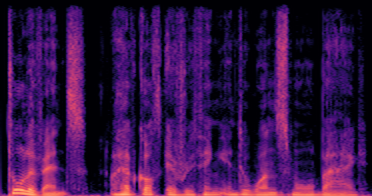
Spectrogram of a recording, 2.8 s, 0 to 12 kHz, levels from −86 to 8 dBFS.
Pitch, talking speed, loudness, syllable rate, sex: 110 Hz, 235 wpm, -21 LUFS, 6.6 syllables/s, male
